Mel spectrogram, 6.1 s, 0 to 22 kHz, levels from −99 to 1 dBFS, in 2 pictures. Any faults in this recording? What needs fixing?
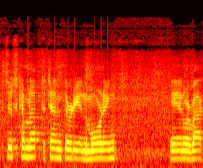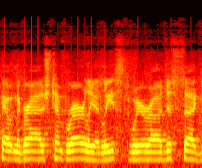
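Periodic USB or driver dropouts run from 0.12 s to 6.01 s. Every 0.1 s the driver stalls and a sliver of audio is skipped, producing around seventy evenly spaced ticks wherever sound is present. The waveform shows small jump discontinuities on a regular 0.1 s grid, and a spectrogram shows thin vertical broadband lines at the same spacing. To prevent this, stop or reschedule the background task that interrupts the bus, and give the audio thread higher priority or a larger buffer.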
